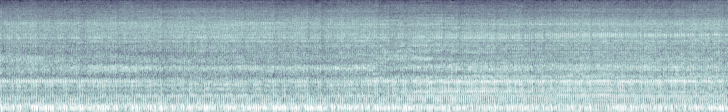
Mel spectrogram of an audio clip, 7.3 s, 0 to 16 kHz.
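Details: Two-stroke grass trimmer (brush cutter) on 25:1 or 50:1 gas-oil mix that wouldn't start, started without repair with the choke set midway; loud, steady buzz holding an even speed without stumbling or cutting out; running normally.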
